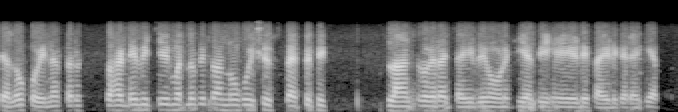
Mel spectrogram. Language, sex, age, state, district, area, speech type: Punjabi, male, 18-30, Punjab, Kapurthala, rural, conversation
